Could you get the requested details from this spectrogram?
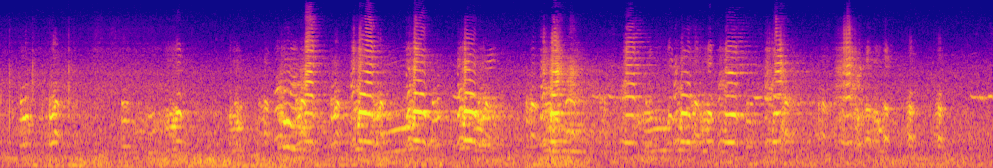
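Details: Canada geese squabbling, a dense overlapping chorus of harsh nasal honks and cackles, many birds calling at once in irregular bursts, loudest around three to six seconds, over a steady background murmur.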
